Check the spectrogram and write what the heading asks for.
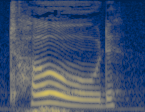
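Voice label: "toad", English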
